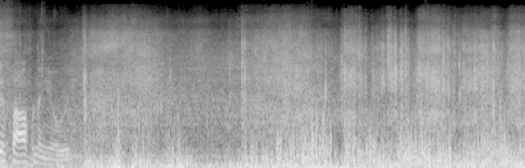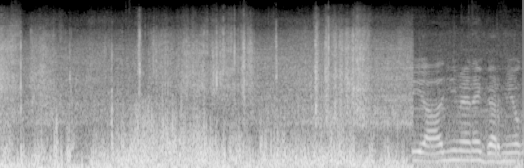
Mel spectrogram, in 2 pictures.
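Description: A snow brush scrapes and sweeps snow off a car.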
